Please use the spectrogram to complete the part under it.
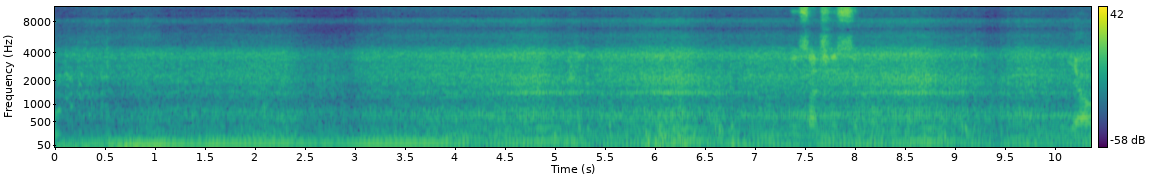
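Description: A car engine droning in PUBG, a low steady motor hum with wind noise running throughout, while game effects and brief sounds pass over it.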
